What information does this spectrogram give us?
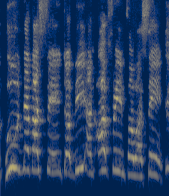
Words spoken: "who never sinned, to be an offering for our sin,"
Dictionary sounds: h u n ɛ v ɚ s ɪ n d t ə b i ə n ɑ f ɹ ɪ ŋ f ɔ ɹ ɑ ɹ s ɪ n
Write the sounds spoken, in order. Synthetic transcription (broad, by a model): h u n ɛ v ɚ s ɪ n t ə b i ə n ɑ f ɹ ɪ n f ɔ w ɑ s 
